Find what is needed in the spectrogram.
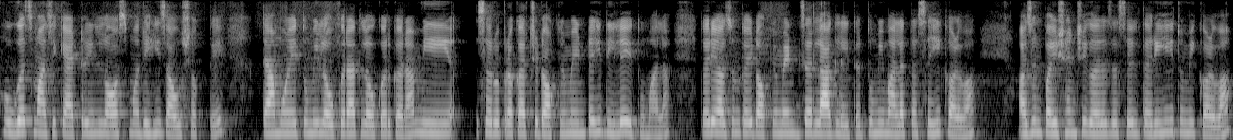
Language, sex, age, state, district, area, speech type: Marathi, female, 18-30, Maharashtra, Nashik, urban, spontaneous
